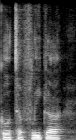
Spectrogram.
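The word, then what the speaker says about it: Gotaflika: So I strongly suggest that you all go on YouTube, you all check him out on Spotify, just Google his name, it's G-O-T-A-F-L-I-K-A, pronounced Gota Flicka.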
